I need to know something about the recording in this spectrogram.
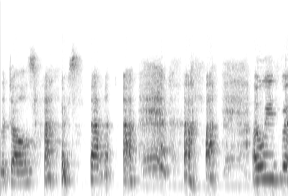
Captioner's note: laughs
